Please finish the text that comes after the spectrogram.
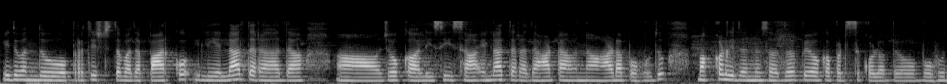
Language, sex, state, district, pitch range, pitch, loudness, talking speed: Kannada, female, Karnataka, Shimoga, 180-200 Hz, 185 Hz, -19 LUFS, 100 wpm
